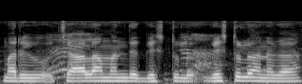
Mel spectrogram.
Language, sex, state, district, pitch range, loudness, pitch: Telugu, male, Andhra Pradesh, Sri Satya Sai, 150-160 Hz, -14 LUFS, 155 Hz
